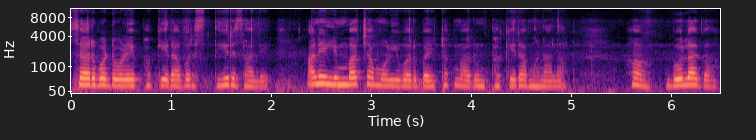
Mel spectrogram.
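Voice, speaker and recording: Woman, storyteller, reading a novel aloud, steady expressive narration, mellow voice, dull lo-fi recording. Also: medium pitch, moderate pace.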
